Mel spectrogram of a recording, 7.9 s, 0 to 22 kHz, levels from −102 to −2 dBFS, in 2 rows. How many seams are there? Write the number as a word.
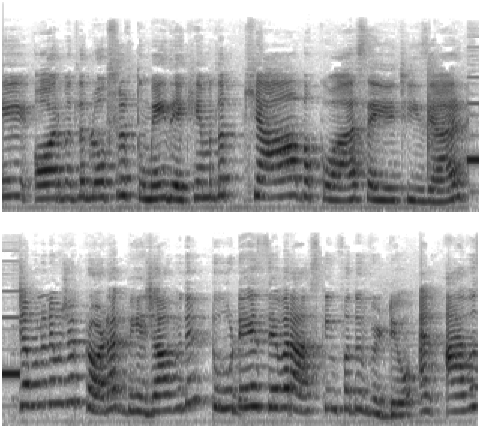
one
